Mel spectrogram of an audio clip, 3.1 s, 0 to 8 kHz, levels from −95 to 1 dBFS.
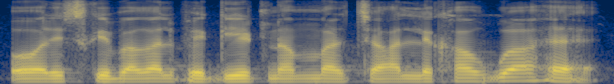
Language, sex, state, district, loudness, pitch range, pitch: Hindi, male, Uttar Pradesh, Jalaun, -16 LUFS, 105-110 Hz, 105 Hz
